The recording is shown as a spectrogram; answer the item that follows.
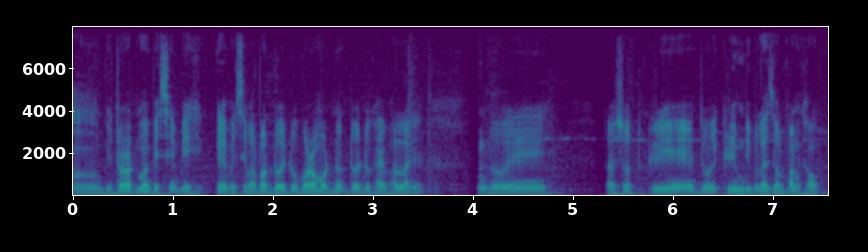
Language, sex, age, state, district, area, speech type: Assamese, male, 30-45, Assam, Darrang, rural, spontaneous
